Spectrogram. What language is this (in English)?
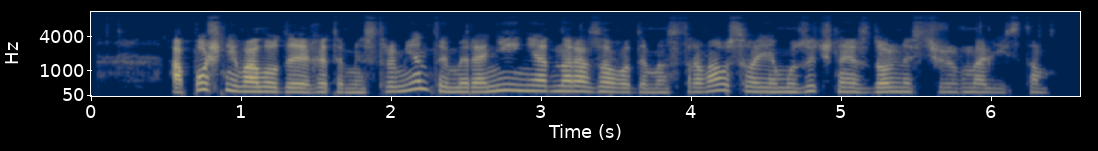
Belarusian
